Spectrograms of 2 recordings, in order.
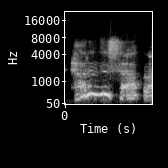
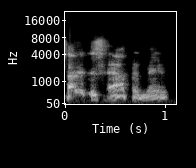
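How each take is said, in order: First: Much higher, amazed exclamation; astonished cry. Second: Breathy near-whisper, close to tears; tearful whisper. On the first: Pastor amazed at how the church has grown, astonished cry. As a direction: cry it out in wonder. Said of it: "And I'm like". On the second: Pastor overcome by God's work in his church, tearful whisper. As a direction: let it fall to a hushed, tearful breath. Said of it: "I just cry sometimes". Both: Retold or imitated.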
